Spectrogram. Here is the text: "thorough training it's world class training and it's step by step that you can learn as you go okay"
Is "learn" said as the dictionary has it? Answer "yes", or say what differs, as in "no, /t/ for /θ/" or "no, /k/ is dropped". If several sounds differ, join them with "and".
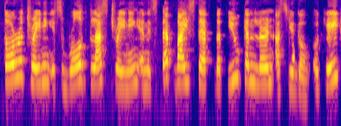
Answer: yes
